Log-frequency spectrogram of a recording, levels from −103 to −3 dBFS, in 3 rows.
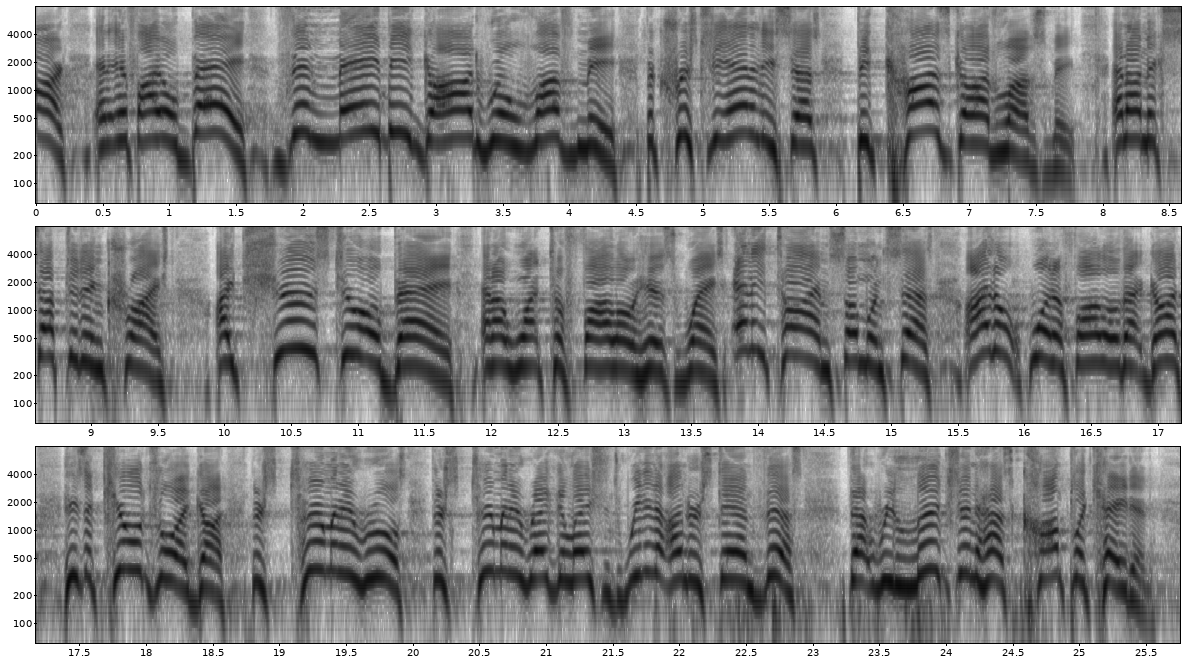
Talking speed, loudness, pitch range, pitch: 150 wpm, -16 LUFS, 245-310 Hz, 280 Hz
